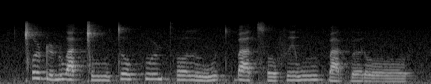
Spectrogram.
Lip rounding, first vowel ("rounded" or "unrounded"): rounded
